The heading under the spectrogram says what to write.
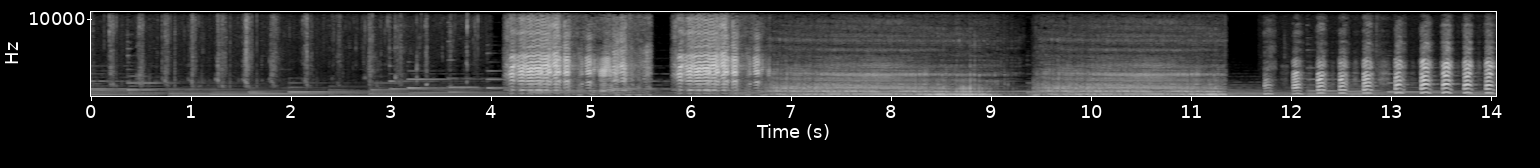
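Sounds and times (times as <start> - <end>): background music: 0.0 - 14.0
shaky bleats: 4.2 - 6.8
drawn-out animal call: 4.2 - 9.0.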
